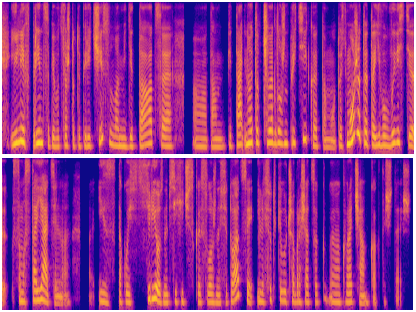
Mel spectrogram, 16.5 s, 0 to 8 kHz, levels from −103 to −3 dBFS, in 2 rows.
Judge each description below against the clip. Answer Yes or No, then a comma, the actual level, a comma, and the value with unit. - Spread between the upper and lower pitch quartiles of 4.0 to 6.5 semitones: Yes, average, 4.6 semitones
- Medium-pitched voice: Yes, medium, 175 Hz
